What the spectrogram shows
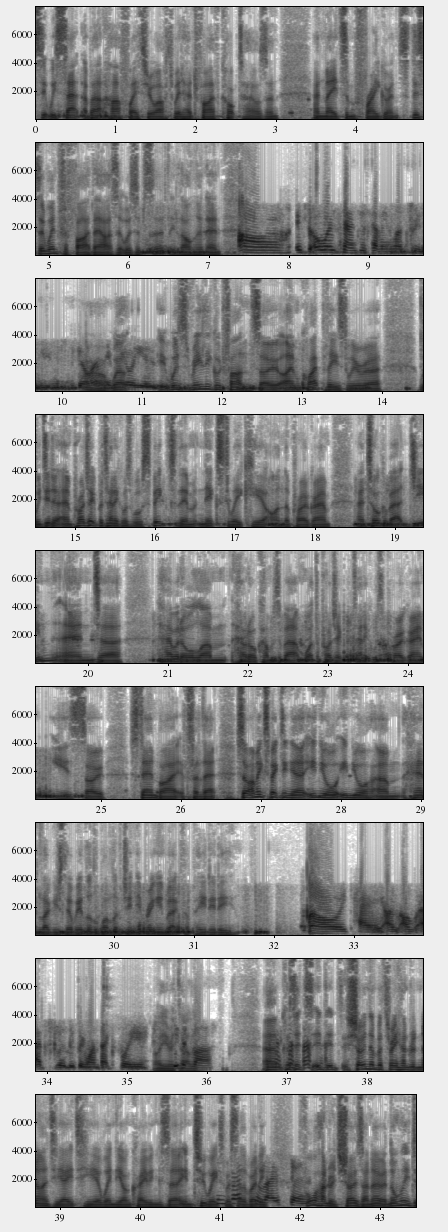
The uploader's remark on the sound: On the phone.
